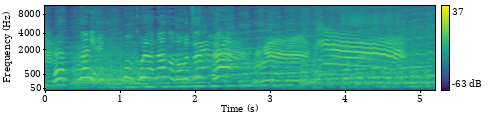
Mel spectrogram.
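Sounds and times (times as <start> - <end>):
speech: 0.1 - 4.4
person imitating a threatening cat meowing and yowling: 3.0 - 4.9.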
